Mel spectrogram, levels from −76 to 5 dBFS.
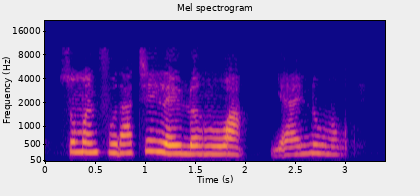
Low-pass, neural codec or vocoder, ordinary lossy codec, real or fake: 9.9 kHz; codec, 16 kHz in and 24 kHz out, 0.4 kbps, LongCat-Audio-Codec, fine tuned four codebook decoder; MP3, 48 kbps; fake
